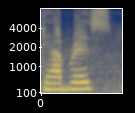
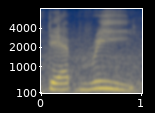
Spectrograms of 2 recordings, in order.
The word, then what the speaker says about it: debris: it's the remains of the rubbish so it's pronounced as debris it's not dabris it's debris we are going to put stress on the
